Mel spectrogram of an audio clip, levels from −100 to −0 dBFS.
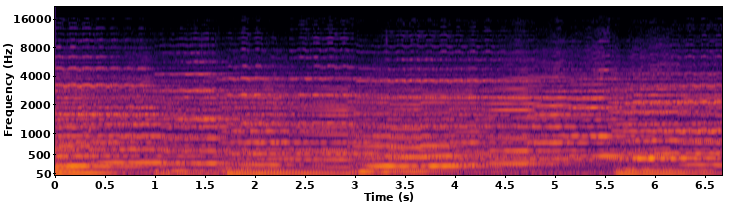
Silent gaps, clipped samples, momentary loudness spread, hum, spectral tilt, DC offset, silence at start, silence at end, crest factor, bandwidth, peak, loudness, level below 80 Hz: none; under 0.1%; 5 LU; none; -6 dB/octave; under 0.1%; 0 s; 0 s; 16 dB; 13.5 kHz; -20 dBFS; -37 LUFS; -46 dBFS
